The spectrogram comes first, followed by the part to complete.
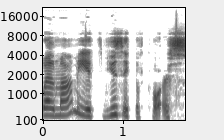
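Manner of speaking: mock, amused words spoken through a laugh. Retelling a voice heard inside the head: imitating a laughing voice. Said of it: "this laughing kind of voice".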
